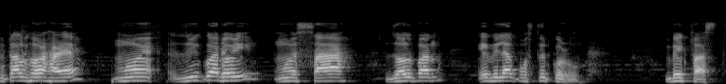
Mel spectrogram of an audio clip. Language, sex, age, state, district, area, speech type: Assamese, male, 60+, Assam, Dhemaji, rural, spontaneous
